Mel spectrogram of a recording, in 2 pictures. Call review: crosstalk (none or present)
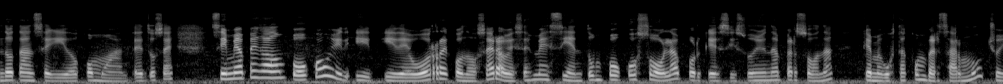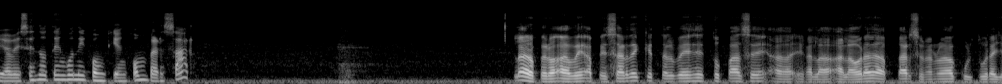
none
